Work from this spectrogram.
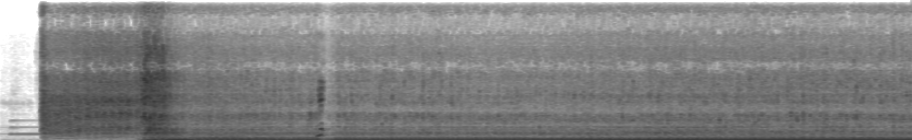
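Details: Ford Mustang, started: brief crank, clean catch, one blip, then a deep, loud, even idle through free-flowing mufflers; sounds healthy.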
